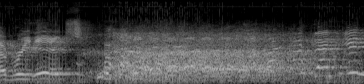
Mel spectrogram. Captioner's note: laughter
